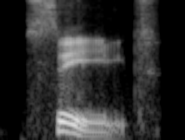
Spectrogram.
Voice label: "seat", British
